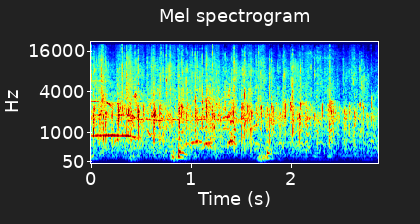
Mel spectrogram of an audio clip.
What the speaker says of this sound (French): Et ça applaudi.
